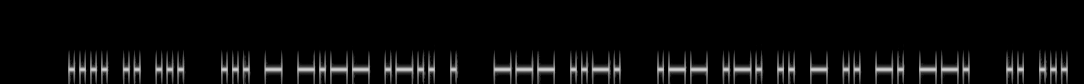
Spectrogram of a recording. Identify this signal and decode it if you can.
Morse code, heard as a keyed tone, about 22 wpm, 700 Hz. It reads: HIS STYLE OF WRITING IS
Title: Sentences from Top 800 Words 22wpm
